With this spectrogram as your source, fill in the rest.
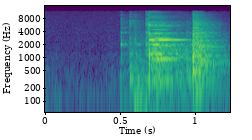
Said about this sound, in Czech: Já teď zcela omylem převrhnu plechovku s pivem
